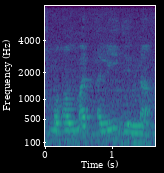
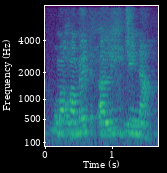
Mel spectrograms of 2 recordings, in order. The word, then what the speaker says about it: Muhammad Ali Jinnah: Muhammad Ali Jinnah. Muhammad Ali Jinnah. That's how you pronounce it.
